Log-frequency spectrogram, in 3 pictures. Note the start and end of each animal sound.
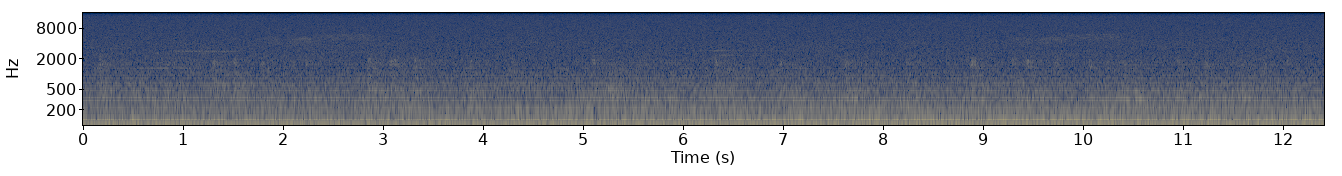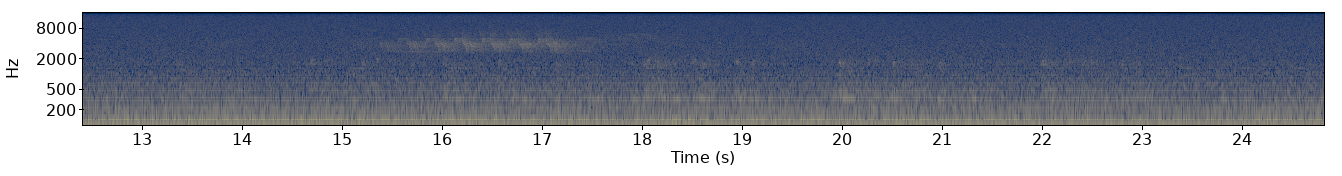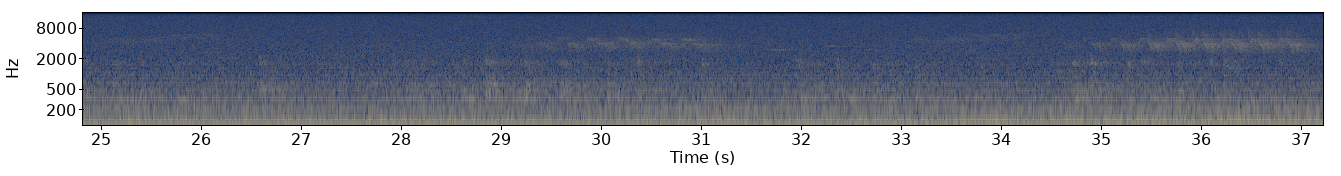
[0.60, 1.54] Red-winged Blackbird (Agelaius phoeniceus)
[1.80, 2.89] Northern Parula (Setophaga americana)
[6.17, 6.80] Hermit Thrush (Catharus guttatus)
[9.15, 10.42] Northern Parula (Setophaga americana)
[15.14, 16.16] Red-winged Blackbird (Agelaius phoeniceus)
[15.34, 17.30] Ovenbird (Seiurus aurocapilla)
[17.16, 18.22] Northern Parula (Setophaga americana)
[25.02, 26.22] Northern Parula (Setophaga americana)
[28.94, 31.19] Ovenbird (Seiurus aurocapilla)
[31.48, 32.62] Hermit Thrush (Catharus guttatus)
[32.92, 34.24] Northern Parula (Setophaga americana)
[34.70, 37.22] Ovenbird (Seiurus aurocapilla)

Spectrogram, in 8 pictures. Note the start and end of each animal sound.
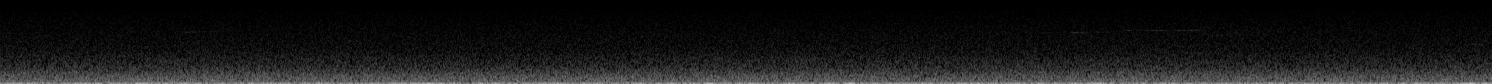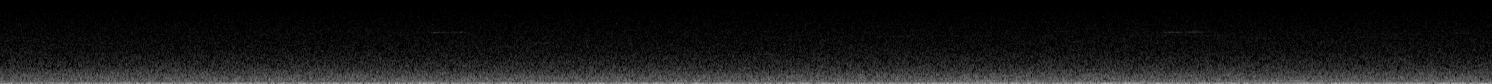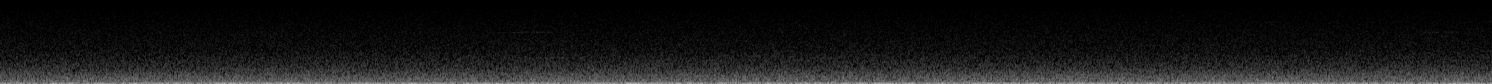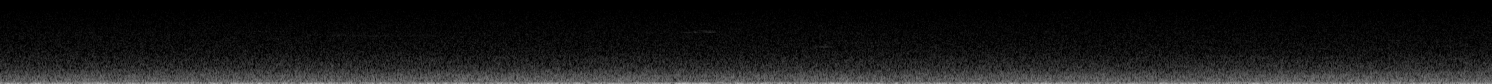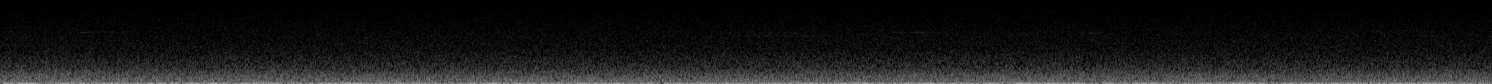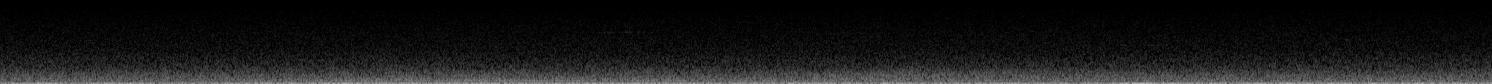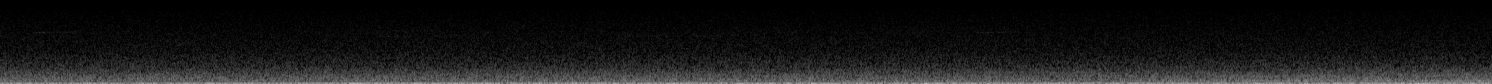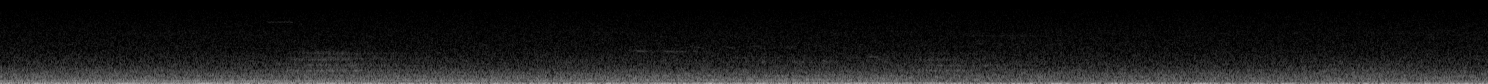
[1.38, 2.36] Black-throated Green Warbler (Setophaga virens)
[10.08, 12.31] Black-throated Green Warbler (Setophaga virens)
[18.96, 19.67] Black-throated Green Warbler (Setophaga virens)
[26.36, 27.12] Black-throated Green Warbler (Setophaga virens)
[34.64, 35.43] Black-throated Green Warbler (Setophaga virens)
[43.92, 44.47] Black-throated Green Warbler (Setophaga virens)
[51.39, 52.03] Black-throated Green Warbler (Setophaga virens)
[60.38, 61.03] Black-throated Green Warbler (Setophaga virens)
[68.44, 69.14] Black-throated Green Warbler (Setophaga virens)
[73.33, 74.35] Black-throated Green Warbler (Setophaga virens)
[80.42, 81.08] Black-throated Green Warbler (Setophaga virens)
[89.75, 90.47] Black-throated Green Warbler (Setophaga virens)
[98.87, 99.80] Black-throated Green Warbler (Setophaga virens)
[107.01, 107.45] Brown Creeper (Certhia americana)
[110.64, 111.41] Blue Jay (Cyanocitta cristata)

